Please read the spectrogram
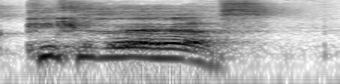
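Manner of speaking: high, very loud drawn-out screech; egging-on yell. Retold or imitated. Nadine cheering on a fight from the sidelines, stretched high yell. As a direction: holler it slowly, stretched and piercing. Companion eggs him on again.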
